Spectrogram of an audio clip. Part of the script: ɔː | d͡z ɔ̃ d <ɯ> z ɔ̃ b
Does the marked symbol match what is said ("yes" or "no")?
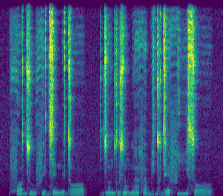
no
